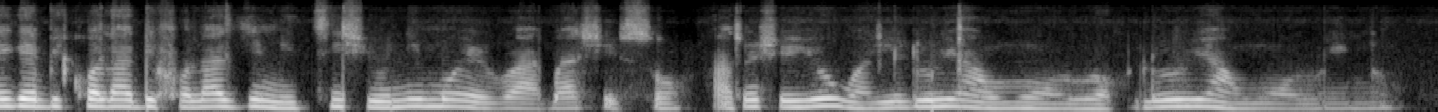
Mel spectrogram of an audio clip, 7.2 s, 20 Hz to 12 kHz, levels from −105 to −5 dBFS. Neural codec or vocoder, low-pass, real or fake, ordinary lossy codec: vocoder, 22.05 kHz, 80 mel bands, WaveNeXt; 9.9 kHz; fake; Opus, 16 kbps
